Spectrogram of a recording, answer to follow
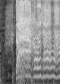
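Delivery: high-pitched mock scolding yell; imitated parental yelling. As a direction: imitate a mother starting to yell at her kids. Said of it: "소리 지르기 시작하는 거야". (아이들에게 소리 지르는 흉내)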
